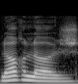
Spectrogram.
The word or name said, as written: clock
